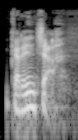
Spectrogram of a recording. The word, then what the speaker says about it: Garrincha: That is Garrincha. However you pronounce it. – Yeah, I think you got it right.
